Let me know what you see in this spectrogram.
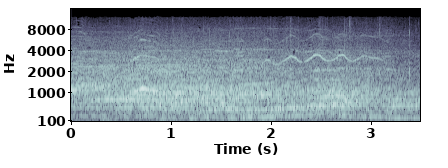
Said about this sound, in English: Last night, the president's red-clad followers crowded outside the presidential palace, shouting for their leader and singing the national anthem.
